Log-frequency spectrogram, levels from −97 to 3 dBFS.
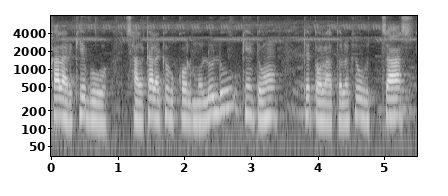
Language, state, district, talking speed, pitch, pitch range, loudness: Kokborok, Tripura, West Tripura, 165 wpm, 155 Hz, 140-165 Hz, -18 LUFS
